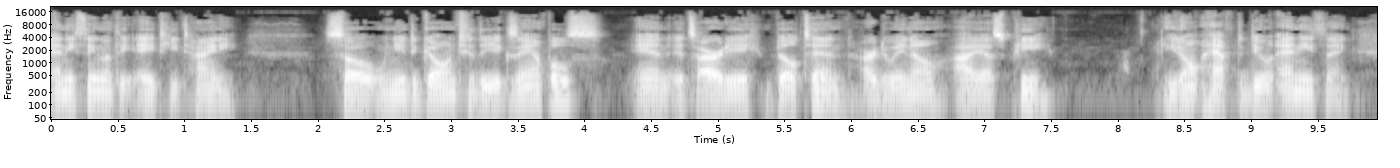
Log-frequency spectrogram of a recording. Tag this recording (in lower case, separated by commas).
speech, inside a small room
